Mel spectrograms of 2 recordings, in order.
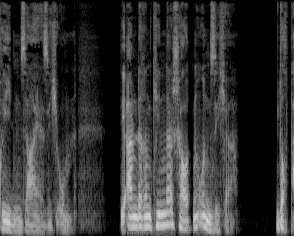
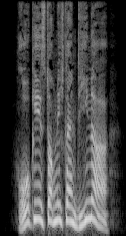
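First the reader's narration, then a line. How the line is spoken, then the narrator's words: Indignant shout. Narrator (German): rief Paul empört zu Philipp hinüber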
